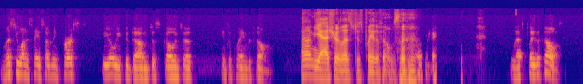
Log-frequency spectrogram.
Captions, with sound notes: unless you wanna say something first, Theo, we could just go into playing the film. - Yeah, sure. Let's just play the films. (laughs) - Okay. Let's play the films.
